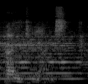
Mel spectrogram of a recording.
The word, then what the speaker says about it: Pentiums: That's how you pronounce it. Pentiums.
